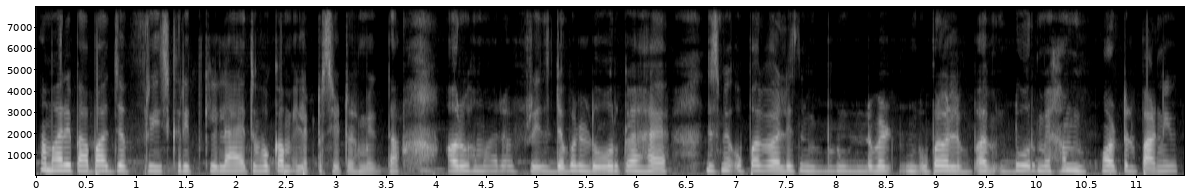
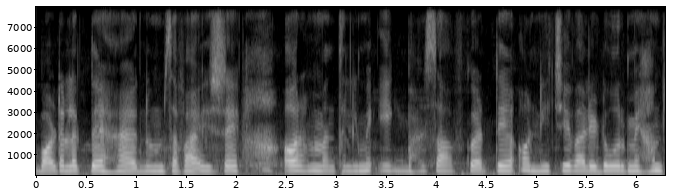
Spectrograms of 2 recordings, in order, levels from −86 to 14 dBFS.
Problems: constant background noise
